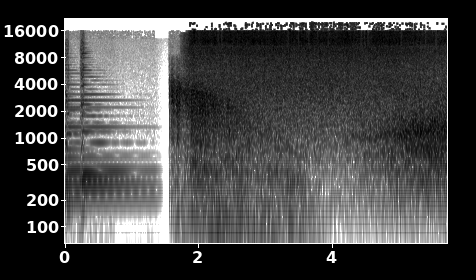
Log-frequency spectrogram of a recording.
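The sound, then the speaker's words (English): A short musical tone cuts off, then a loud thunderstorm takes over: steady heavy rain hissing, with deep rolling thunder rumbling underneath, no voices. “Storms are Australia's most costly natural disaster.”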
